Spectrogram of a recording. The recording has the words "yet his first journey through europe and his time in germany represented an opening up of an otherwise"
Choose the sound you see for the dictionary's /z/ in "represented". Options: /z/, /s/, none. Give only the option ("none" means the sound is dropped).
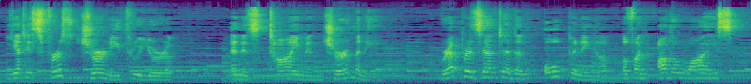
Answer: /z/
